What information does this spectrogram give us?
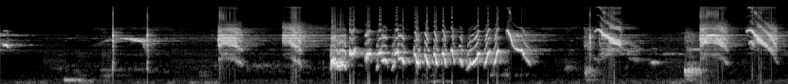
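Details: White-rumped shama song played to make other shamas sing: scattered harsh bursts, a fast rattling trill, and sharp rising whistles.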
